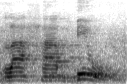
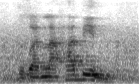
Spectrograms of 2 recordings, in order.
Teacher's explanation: Nah, di sini tanwin kasrotain. Mestinya bunyinya in, tapi bertemu dengan huruf waw, maka suara innya dimasukkan ke dalam huruf waw. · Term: idgham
